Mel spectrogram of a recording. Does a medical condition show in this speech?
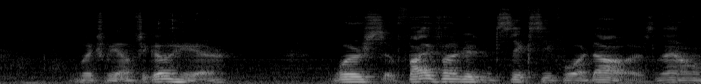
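Yes: cerebral palsy; breathing fine.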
